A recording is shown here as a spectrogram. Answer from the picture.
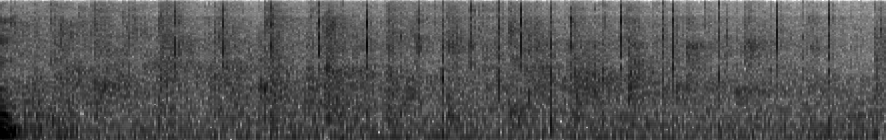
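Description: Scattered sharp clicks, a few a second and irregular, over a faint murmur of a hall.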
